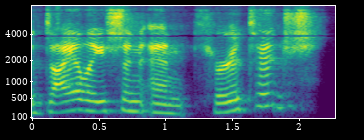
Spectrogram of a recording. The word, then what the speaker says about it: dilation and curettage: But it's a dilation and curettage. Is that how you say it? Yeah.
